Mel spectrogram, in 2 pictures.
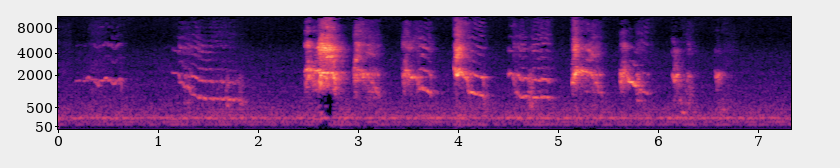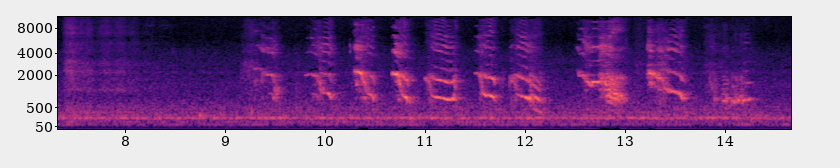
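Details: Molina, a puppy, cries because she needs help going up the stairs; high, wavering whimpers and squeals in bursts, falling and rising, with a steady low hum in the background.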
